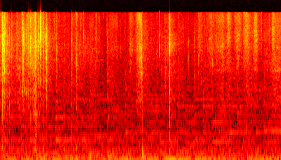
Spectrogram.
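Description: Quiet background music under light handling sounds: a few sharp ticks and soft rubbing as Pokémon trading cards are slid out of a torn foil booster pack.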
